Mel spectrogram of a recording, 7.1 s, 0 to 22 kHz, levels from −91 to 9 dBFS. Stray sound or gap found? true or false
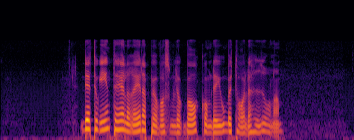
false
